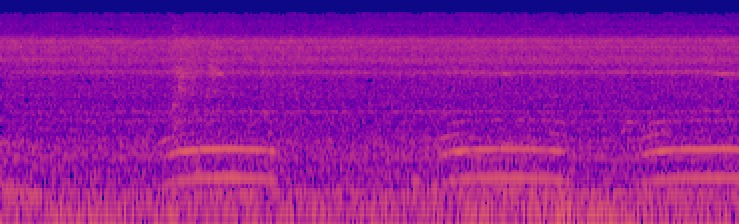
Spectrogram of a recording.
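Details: Domestic cats fighting, locked in mutual hostility: three long, steady, moaning yowls of about a second each, spaced a couple of seconds apart, over a constant low background hum.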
